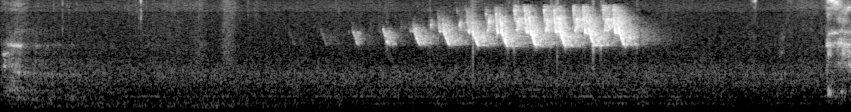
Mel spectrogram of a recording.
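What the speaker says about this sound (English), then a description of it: "you're talking about that bird that you're hearing over there. Yeah, I don't know what that is. It is very loud." Outdoors, a loud unidentified bird gives a rapid run of high, sharp chirps that builds over a few seconds and then stops abruptly, set against a quiet background hiss.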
